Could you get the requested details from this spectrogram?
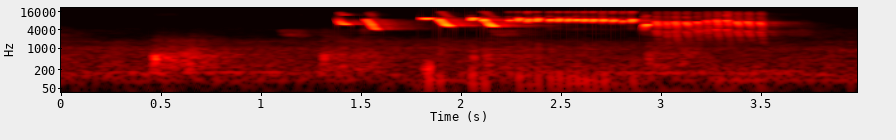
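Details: Goldfinch delivering a few high whistled notes that break into a long, fast, buzzy rattling trill of evenly repeated pulses, with a few soft low taps before it.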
